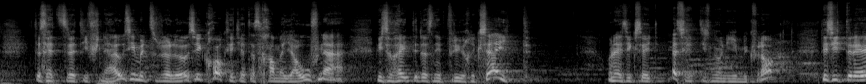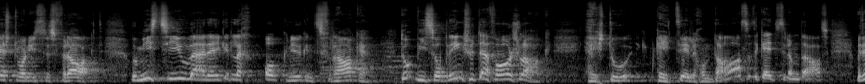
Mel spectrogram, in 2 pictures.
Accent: Switzerland; born there; Ich bin hier in der Schweiz geboren, gehöre zu den Leuten, die Chancen hatten in ihrem Leben.

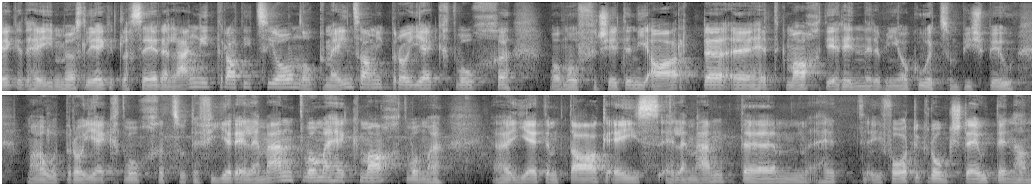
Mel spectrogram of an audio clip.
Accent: Thun, Bern, Switzerland; Ich bin in Thun aufgewachsen. Ja, in einem Quartier, so ähnlich wie es in Ostermundig auch Quartier gibt. Ich habe dort die Schule besucht, die Primarschule in Schönau und dann das Progymnasium

